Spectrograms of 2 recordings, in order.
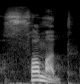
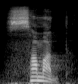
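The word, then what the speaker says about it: صمد: খুব ছোট্ট করে বোন এখানে সামাদ আর সামাদ শব্দটা হলো সদ দিয়ে আর যদি এটাকে বাংলায় যদি দেখেন তাহলে সেখানে ছয় দিয়ে লেখা অর্থাৎ চামাদ আরবি হলো সামাদ আরবি শব্দের কোন বাংলা উচ্চারণ হয় না তো সেজন্য কুলহু আল্লাহু আহাদ আল্লাহুস সামাদ এই সদ দিয়ে উচ্চারণ করবেন সামাদনা আশা করছি আমাদের বোন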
